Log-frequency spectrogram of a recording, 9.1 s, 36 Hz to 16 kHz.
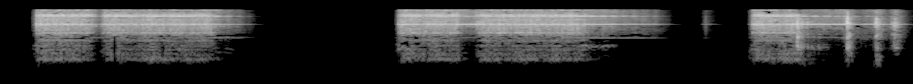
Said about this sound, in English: As it happened, the case was opened abruptly some 2 days later, when, shortly before 5 in the afternoon, Study received a phone call.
